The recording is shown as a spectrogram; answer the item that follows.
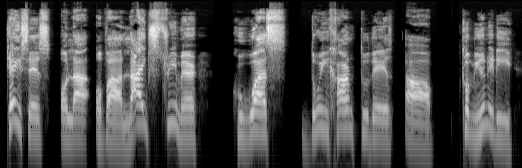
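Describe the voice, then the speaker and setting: A livestream host giving casual, improvised commentary in a halting, searching way, with a mocking, sarcastic and combative manner. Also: mid-range voice, dry recording, studio quality.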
